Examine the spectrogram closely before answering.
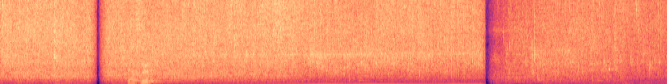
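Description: Water pours into a hot wok with a loud hiss.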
